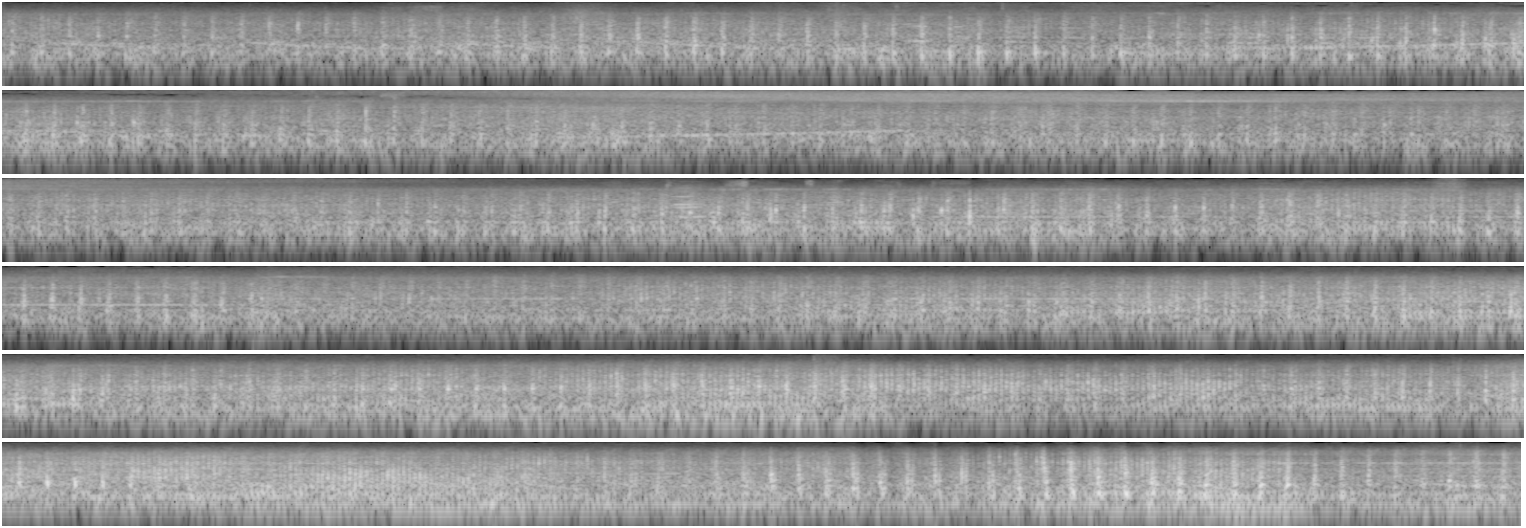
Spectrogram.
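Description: Military helicopter with a two-blade main rotor hovering low over water, the rotor beating steadily over the engine. It grows louder in the last few seconds as it swings in close.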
